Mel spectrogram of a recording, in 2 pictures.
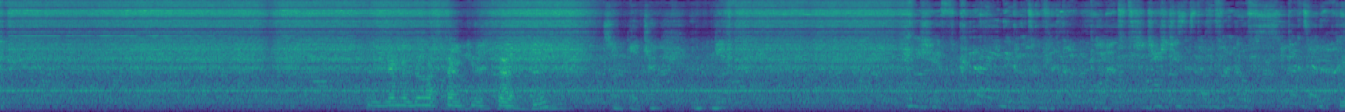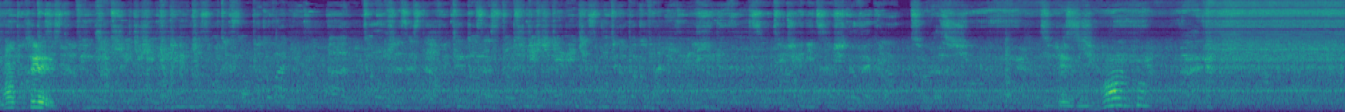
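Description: An amplifier gives off a steady electrical hum.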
